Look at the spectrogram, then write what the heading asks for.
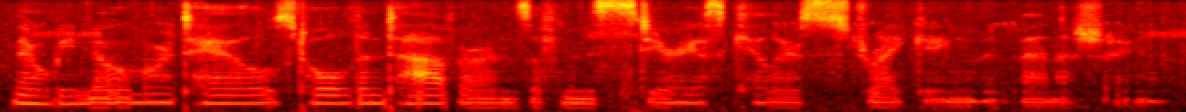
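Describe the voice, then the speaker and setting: A woman playing a calculating, commanding demon queen in an audio roleplay, speaking formally and deliberately in a soft voice that often dips toward a whisper. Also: lowish voice, little pitch movement, vocal fry, slight background noise. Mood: cold, composed. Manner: measured, regal, formal, deliberate. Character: calculating, commanding demon queen toying with her would-be assassin. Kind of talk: scripted audio roleplay addressed to the listener.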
